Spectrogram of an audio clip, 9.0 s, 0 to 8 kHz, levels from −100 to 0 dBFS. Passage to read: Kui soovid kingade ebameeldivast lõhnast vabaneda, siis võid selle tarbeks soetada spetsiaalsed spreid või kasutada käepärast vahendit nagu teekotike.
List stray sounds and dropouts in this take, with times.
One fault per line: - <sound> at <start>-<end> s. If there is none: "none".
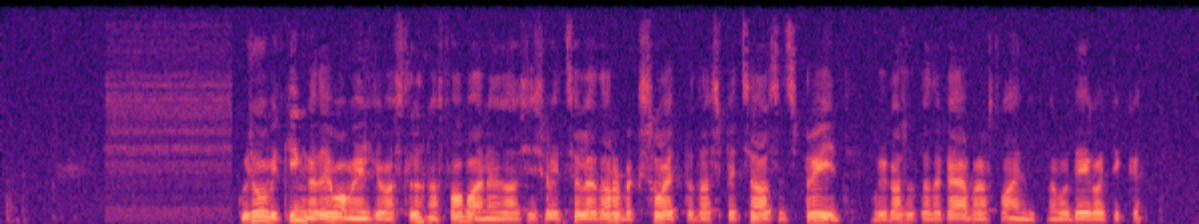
none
